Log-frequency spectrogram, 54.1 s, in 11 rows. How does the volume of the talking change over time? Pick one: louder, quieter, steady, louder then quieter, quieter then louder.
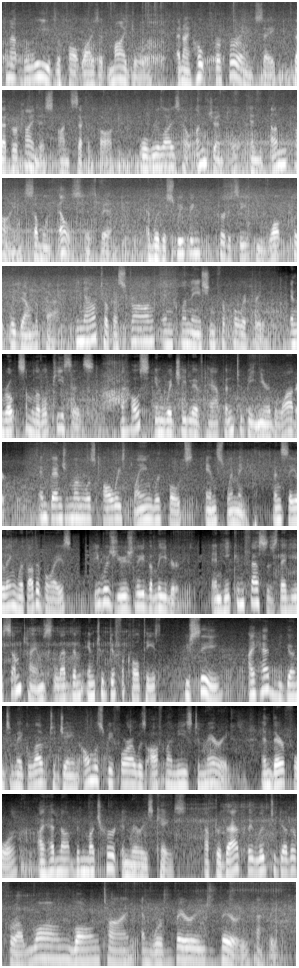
steady.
